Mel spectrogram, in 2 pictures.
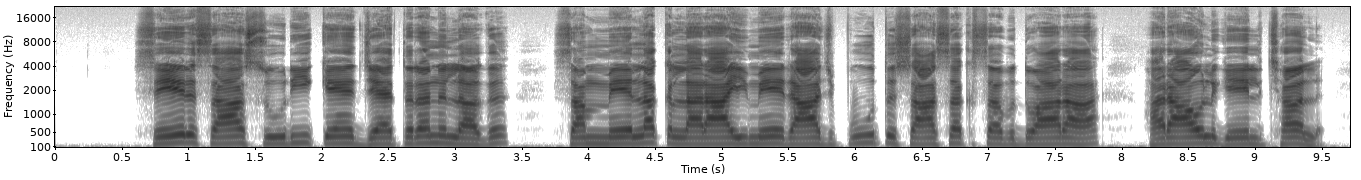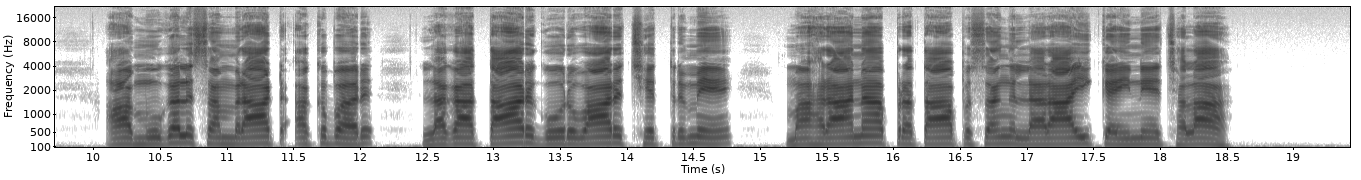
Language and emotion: Maithili, neutral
